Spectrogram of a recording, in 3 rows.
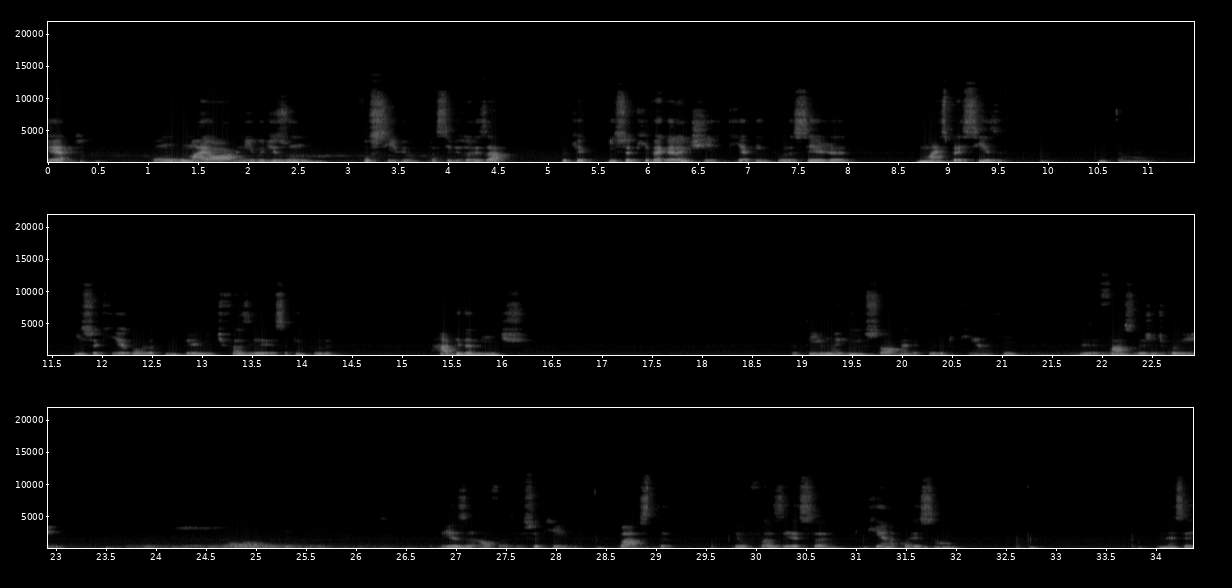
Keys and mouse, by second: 0.6 ctrl+shift+middle click, 1.4 ctrl+shift+middle click, 4.4 click, 6.7 Right, 7.2 click, 10.2 click, 11.4 click, 12.0 click, 12.6 click, 13.5 click, 14.4 click, 15.5 Left, 16.1 click, 16.6 click, 17.4 click, 18.4 click, 21.6 click, 22.6 click, 23.5 Left, 24.2 Right, 25.4 click, 27.0 Left, 28.5-29.7 ctrl+middle drag, 30.5 click, 31.2 ctrl+middle click, 32.0 ctrl+shift+middle click, 32.8-34.3 ctrl+shift+middle drag.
